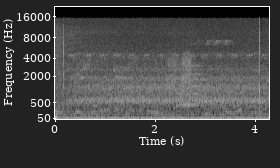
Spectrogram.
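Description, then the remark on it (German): A steady, continuous rush of flowing brook water near Schmidtburg, recorded on a handheld voice recorder, fills the scene at moderate level, with faint high chirping and a sharp click near the end. “Könnt, könnt ihr den Bach hören?”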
